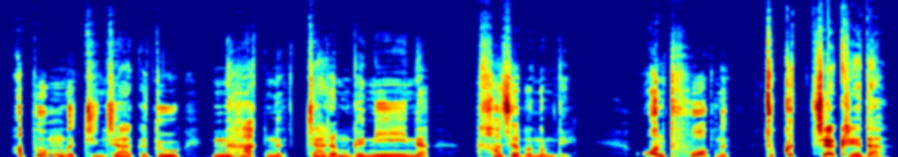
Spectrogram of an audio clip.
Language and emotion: Manipuri, disgusted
